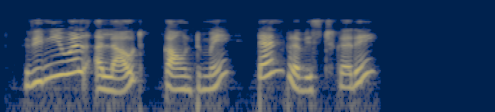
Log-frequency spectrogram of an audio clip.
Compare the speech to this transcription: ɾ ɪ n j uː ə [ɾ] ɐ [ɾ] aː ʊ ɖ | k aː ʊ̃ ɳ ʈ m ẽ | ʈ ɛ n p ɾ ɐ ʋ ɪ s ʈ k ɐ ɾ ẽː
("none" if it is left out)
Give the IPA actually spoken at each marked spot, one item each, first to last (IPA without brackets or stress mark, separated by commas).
l, l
